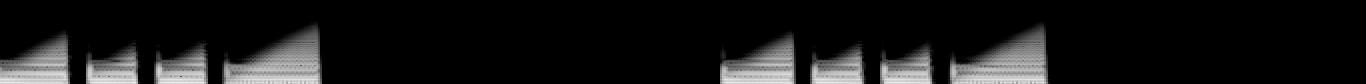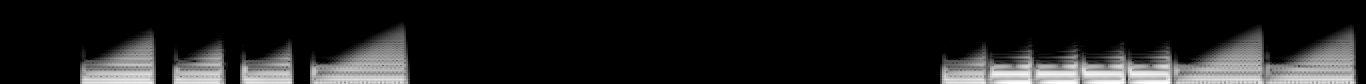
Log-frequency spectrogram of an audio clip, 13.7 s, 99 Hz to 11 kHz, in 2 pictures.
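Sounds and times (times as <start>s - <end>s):
two-step bass: 0.0s - 1.6s, 3.6s - 5.3s, 7.3s - 8.9s, 11.6s - 13.6s.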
